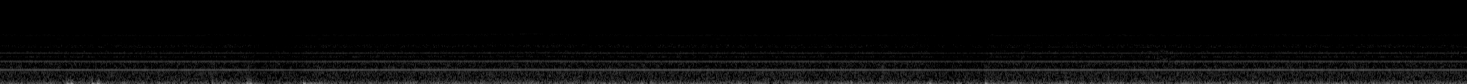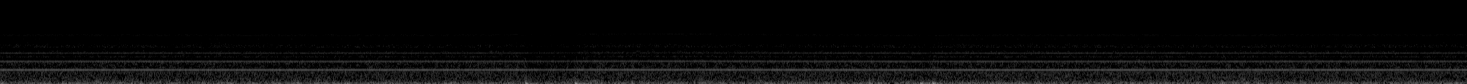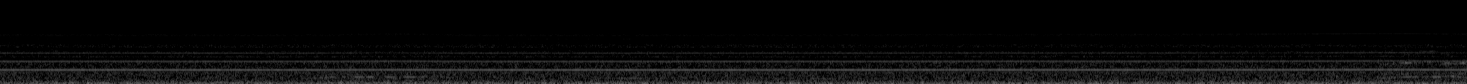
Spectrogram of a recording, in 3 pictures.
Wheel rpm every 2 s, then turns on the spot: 0, 0, 0, 0, 0, 0, 0, 0, 0, 0, 0, 0, 0, 0, 0, 0, 0, 0, 0, 0, 0, 0.
none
